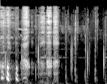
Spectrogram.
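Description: A man pants hard after running off with a huge book: a few voiced, gasping breaths at first, then a series of quicker, fainter breathy huffs.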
